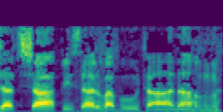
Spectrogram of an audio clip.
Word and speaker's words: Yashapi Sarvabhutanam: Yashapi Zivri Baninana. In Sanskrit it's Yashapi Sarvabhutanam.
